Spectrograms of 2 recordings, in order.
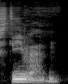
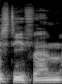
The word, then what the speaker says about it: Stephen: A lot of people might be like, wait, I thought his name was Steven. But it's actually Stephen.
